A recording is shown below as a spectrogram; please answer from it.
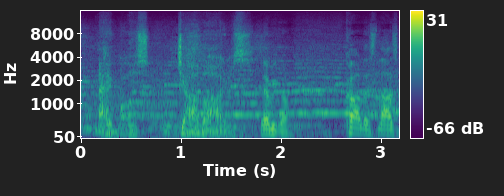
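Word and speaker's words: Agnis Čavars: Agnes Chavars.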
